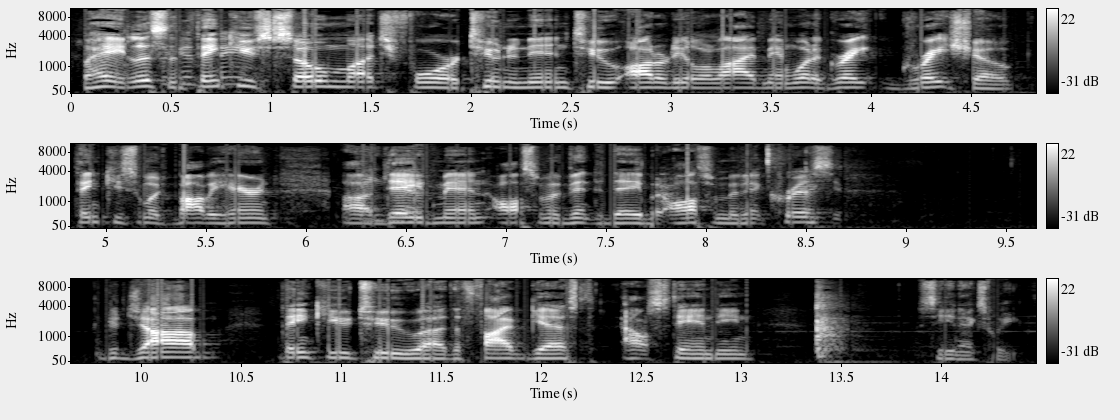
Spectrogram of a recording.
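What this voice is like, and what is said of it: Polished radio-announcer voice. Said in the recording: “Look at that radio voice.”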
